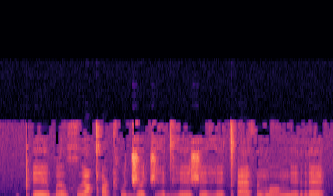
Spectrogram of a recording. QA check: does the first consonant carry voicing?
no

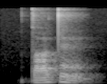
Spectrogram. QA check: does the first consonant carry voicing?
no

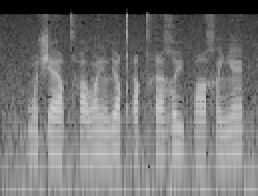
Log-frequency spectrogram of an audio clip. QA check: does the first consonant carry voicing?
yes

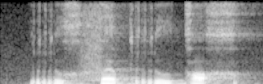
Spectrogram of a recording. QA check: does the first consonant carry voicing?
yes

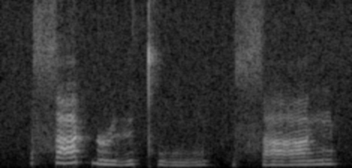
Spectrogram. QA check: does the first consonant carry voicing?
no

